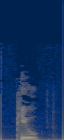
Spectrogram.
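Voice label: "phiu5", Teochew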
